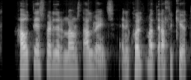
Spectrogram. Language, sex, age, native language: Icelandic, male, 40-49, Icelandic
